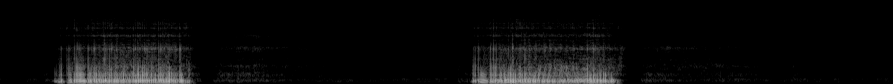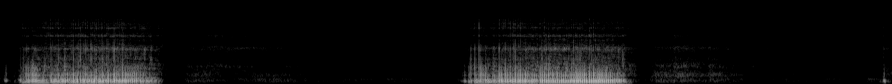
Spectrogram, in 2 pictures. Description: ASMR Snoring audio to relax to / Fades to Black Screen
